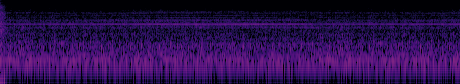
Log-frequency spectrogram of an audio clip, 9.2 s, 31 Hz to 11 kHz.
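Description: A helicopter in Flight Simulator 2004 near a Las Vegas medical center helipad drones with a steady, even rotor and engine hum, continuous and fairly faint, with no voices.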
